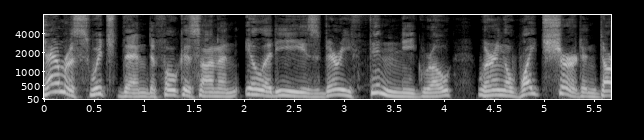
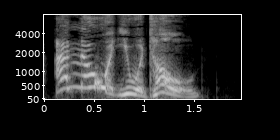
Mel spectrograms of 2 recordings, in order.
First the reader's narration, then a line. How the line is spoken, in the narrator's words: Haskins said excitedly, his voice rising to a falsetto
